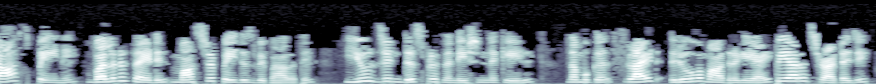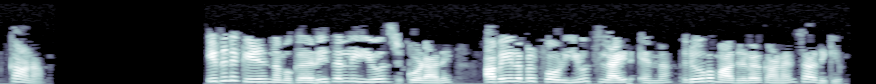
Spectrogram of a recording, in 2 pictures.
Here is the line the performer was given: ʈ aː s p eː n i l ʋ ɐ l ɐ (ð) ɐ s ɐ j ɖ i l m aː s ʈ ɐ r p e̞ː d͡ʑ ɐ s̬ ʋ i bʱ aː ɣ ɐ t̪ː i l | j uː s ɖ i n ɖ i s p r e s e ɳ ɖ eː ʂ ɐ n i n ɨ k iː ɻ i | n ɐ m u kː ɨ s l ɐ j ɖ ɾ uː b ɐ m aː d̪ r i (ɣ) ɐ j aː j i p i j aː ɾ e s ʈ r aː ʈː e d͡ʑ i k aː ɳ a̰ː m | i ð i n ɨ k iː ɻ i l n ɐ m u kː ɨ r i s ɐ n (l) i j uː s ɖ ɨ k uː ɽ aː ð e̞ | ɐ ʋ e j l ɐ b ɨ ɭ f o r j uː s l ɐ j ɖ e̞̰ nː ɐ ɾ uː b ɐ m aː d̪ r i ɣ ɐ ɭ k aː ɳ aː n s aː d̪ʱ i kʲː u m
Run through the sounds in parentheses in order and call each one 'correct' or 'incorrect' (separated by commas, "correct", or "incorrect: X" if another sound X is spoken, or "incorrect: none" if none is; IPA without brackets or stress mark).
correct, correct, correct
